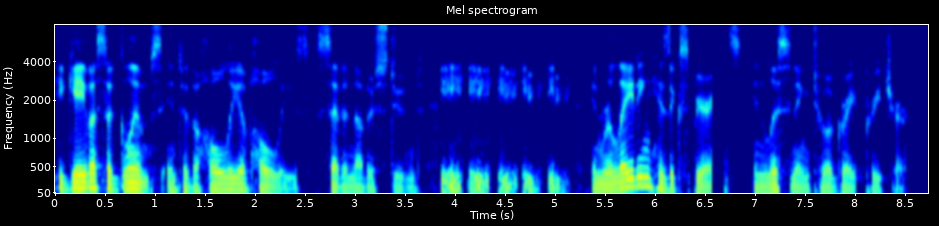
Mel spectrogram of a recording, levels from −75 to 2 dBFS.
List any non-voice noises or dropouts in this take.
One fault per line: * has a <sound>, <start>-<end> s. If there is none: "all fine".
* has a laugh, 3.9-5.1 s
* has a dropout, 6.6-6.7 s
